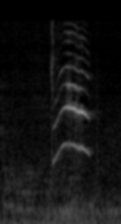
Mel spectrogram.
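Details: British and Scottish kittens: one high, thin mew that rises briefly and then slides down, rich in bright overtones, lasting under half a second against a quiet background.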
